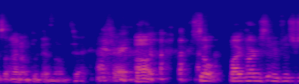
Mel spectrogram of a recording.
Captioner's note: laughs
